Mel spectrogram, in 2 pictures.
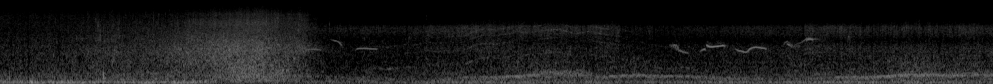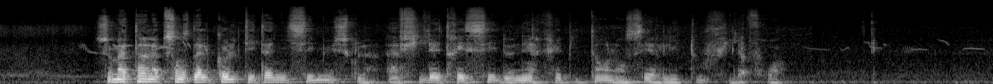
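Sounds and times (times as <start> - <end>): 
ocean waves on a beach: 0.0 - 19.8
speech: 11.0 - 17.9.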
